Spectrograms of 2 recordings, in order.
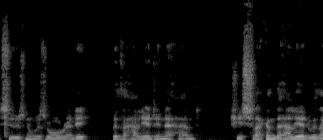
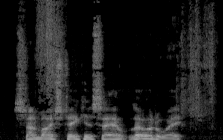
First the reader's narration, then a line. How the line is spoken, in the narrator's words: John called out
